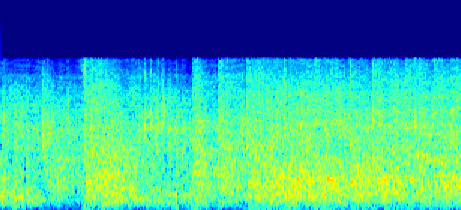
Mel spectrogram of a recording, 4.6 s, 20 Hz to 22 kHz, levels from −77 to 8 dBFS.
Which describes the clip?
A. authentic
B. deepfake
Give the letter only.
B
